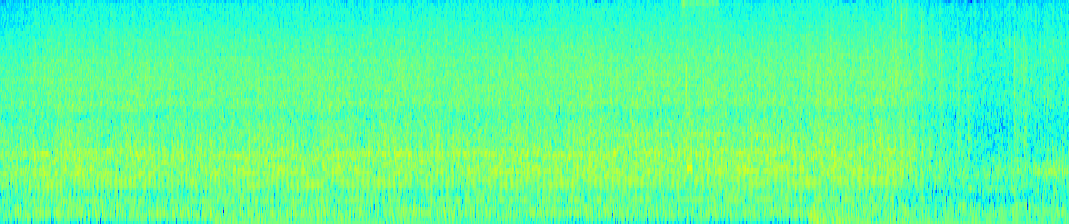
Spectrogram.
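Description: Propeller fighter planes in World of Warships drone loudly and steadily overhead, a dense continuous engine roar with layered harmonic hum lasting throughout, with no talking.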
